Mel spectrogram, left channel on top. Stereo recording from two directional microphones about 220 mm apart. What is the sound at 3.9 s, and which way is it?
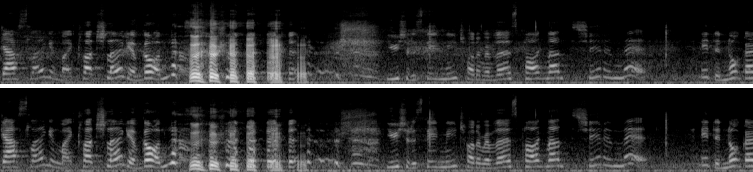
Speech, 15° right (ahead or behind).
